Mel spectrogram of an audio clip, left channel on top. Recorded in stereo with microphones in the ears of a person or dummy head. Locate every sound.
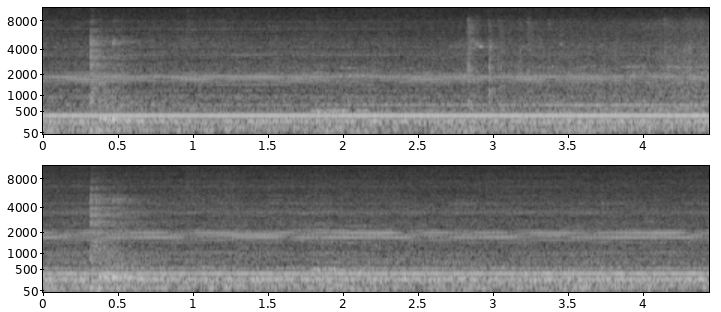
0.0 s a fan: 15° left (ahead or behind), 1.0 m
